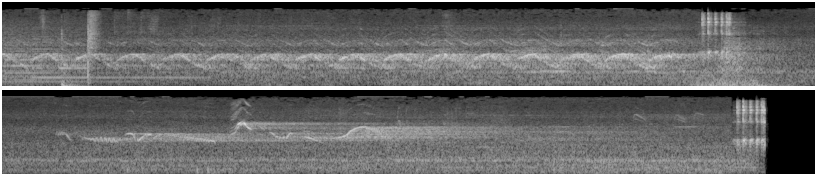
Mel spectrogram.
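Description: Emergency vehicle siren in a fast yelp over city traffic noise, rising and falling about three times a second. About five seconds in there is a short loud burst of noise, then a siren rises in slower, higher wails. Everything cuts off suddenly just before the end.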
